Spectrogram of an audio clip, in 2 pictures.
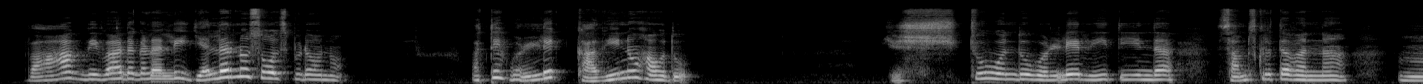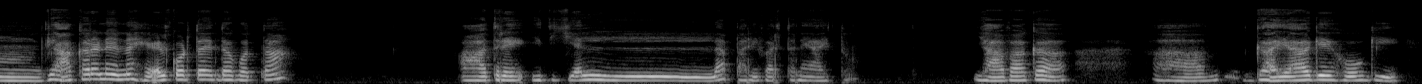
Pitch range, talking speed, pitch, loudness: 180-230 Hz, 55 wpm, 200 Hz, -23 LUFS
